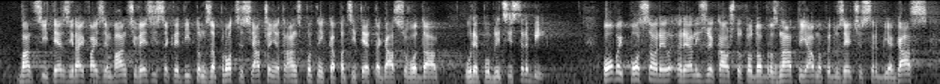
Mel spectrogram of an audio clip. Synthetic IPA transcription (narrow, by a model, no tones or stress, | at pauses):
bant̪siːt̪eziɾajfajzembant̪siuʋezisakɾed̪it̪o̞mzapɾo̞t̪se̞sjat͡ʂaɲat̪ɾanspo̞ɾt̪nixkapat̪sit̪eːt̪aɡasoʋo̞d̪auɾepublit̪sisr̩biː | o̞ʋajpo̞saoɾealizuje̞kao̞ʃt̪o̞t̪o̞d̪o̞bɾo̞znaːt̪ejaːʋno̞pɾe̞d̪uzeːt͡ɕe̞sr̩bijaɡaːs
